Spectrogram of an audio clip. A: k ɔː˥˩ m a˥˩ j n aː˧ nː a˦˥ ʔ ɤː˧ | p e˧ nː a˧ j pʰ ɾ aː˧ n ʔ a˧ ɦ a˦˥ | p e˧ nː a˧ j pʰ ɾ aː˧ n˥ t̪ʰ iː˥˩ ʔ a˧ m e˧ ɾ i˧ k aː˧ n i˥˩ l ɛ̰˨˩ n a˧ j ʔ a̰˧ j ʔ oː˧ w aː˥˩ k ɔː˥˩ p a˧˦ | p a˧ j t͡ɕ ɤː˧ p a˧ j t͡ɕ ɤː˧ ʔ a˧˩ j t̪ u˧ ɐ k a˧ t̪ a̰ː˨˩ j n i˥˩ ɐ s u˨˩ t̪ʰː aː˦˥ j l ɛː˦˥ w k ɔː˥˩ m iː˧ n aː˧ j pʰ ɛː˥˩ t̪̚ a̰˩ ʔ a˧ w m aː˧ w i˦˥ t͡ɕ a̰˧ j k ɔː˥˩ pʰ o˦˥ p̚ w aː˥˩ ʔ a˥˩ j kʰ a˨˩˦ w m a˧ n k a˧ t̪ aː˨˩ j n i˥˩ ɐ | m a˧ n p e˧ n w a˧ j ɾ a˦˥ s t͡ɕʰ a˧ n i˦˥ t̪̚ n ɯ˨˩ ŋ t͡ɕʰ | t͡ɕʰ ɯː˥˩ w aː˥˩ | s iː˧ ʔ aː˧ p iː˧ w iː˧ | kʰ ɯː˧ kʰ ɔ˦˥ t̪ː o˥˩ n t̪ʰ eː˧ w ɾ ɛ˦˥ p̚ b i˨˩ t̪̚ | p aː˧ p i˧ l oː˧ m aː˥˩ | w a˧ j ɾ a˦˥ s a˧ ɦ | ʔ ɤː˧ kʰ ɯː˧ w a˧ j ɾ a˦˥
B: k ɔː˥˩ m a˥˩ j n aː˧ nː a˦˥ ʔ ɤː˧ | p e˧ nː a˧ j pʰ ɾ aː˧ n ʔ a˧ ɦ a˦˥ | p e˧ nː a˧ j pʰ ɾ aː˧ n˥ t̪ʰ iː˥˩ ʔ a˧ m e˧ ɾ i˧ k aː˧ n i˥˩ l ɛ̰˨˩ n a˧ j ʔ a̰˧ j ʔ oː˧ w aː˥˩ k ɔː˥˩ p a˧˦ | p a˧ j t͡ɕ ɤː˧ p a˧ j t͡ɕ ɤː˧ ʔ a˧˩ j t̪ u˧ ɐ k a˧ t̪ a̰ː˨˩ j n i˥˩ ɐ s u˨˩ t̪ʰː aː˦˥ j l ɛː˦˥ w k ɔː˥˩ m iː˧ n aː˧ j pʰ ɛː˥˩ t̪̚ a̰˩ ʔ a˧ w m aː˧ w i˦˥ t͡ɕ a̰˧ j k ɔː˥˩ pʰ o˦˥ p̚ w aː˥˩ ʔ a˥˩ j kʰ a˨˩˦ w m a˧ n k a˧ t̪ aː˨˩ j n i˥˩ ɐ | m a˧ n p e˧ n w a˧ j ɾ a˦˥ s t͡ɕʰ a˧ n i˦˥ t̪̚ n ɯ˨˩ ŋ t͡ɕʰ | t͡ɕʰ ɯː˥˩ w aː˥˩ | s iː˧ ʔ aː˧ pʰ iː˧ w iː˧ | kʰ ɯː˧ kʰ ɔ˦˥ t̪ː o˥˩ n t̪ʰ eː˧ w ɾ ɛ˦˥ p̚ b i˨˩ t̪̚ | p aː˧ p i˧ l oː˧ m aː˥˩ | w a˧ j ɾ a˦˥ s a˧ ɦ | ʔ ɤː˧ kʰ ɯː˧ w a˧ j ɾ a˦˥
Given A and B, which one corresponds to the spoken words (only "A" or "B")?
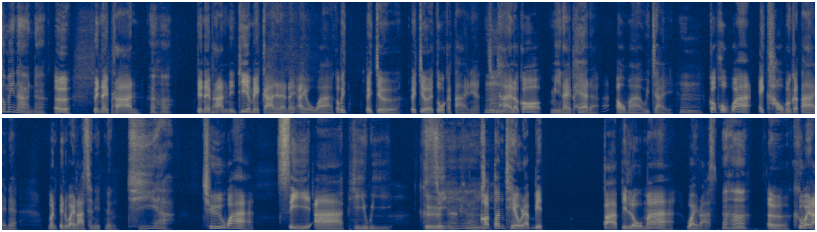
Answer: B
